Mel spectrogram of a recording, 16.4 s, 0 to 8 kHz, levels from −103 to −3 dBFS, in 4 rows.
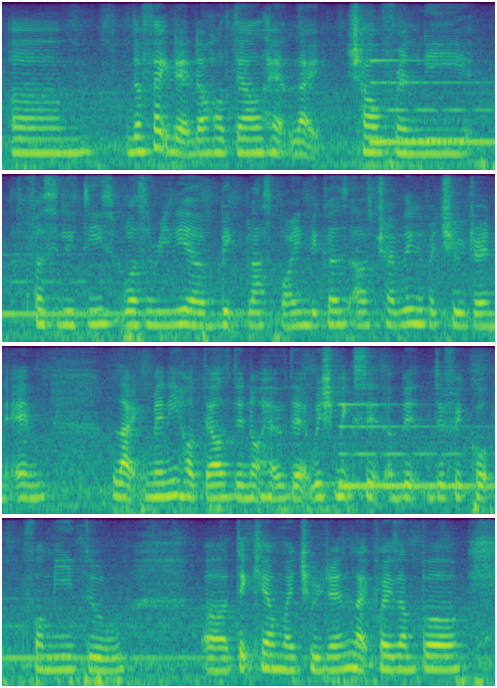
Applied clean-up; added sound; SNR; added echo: none; Bell; 10 dB; none.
